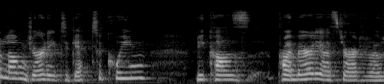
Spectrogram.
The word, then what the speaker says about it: Caoin: But your beautiful album, I believe it's pronounced Cuain. Cuain, that's correct.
